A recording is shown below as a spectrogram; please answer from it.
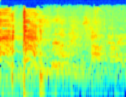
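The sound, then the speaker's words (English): Three sharp coughs in quick succession within the first second, followed by quieter breathy vocal sounds as the person recovers. “I just it's, it's, about to get crazy if I keep coughing.”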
